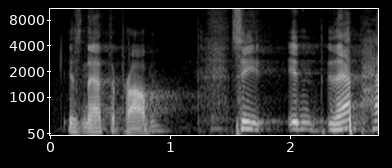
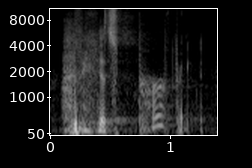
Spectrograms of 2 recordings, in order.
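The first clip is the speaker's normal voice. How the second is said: awed whisper; 5 semitones higher, 5 dB quieter than usual. Acted. Awe at Eden's perfection.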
